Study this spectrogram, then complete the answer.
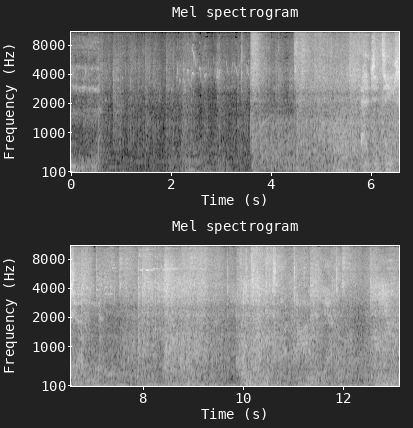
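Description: Spells and weapons clash with bursts of magical whooshes and impacts.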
